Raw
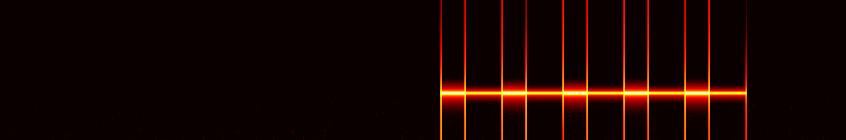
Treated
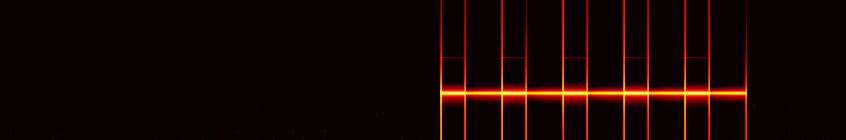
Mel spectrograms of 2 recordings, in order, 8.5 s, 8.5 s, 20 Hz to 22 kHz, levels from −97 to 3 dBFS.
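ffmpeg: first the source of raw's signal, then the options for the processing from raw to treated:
-f lavfi -i "aevalsrc='pow(10,(-1.5-17*gte(mod(t,0.61),0.24))/20)*sin(2*PI*1590*t)':duration=3.05:sample_rate=44100"
-af "acompressor=threshold=-14dB:ratio=4"

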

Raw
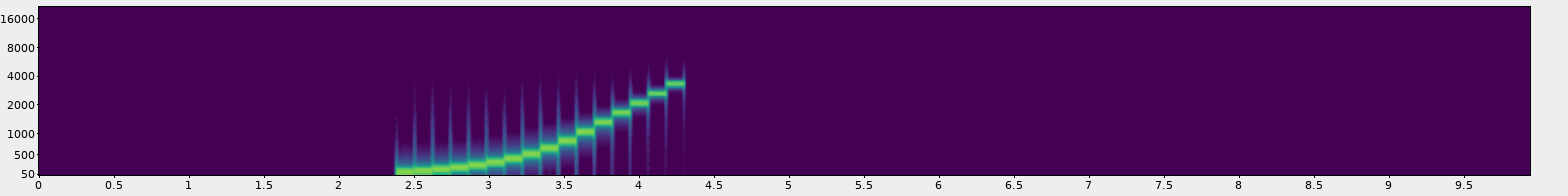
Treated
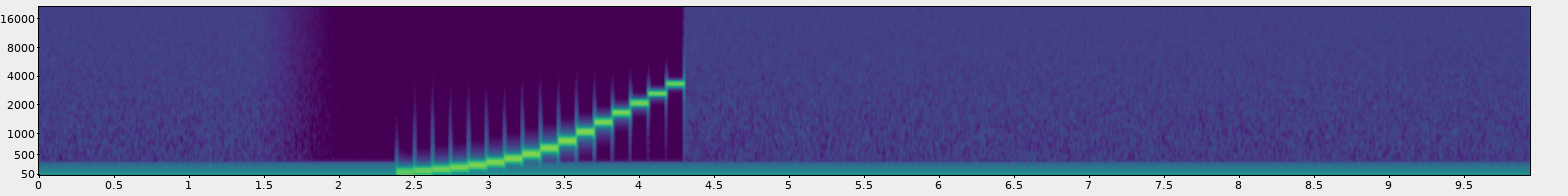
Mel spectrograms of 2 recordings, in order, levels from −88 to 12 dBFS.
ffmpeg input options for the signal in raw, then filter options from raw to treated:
-f lavfi -i "aevalsrc='0.501*clip(min(mod(t,0.12),0.12-mod(t,0.12))/0.005,0,1)*sin(2*PI*104*pow(2,floor(t/0.12)/3)*mod(t,0.12))':duration=1.92:sample_rate=44100"
-af "highpass=frequency=180:poles=1,areverse,acompressor=mode=upward:threshold=-24dB:ratio=2.5,areverse,aeval=exprs='val(0)+0.0112*(sin(2*PI*50*n/s)+sin(2*PI*2*50*n/s)/2+sin(2*PI*3*50*n/s)/3+sin(2*PI*4*50*n/s)/4+sin(2*PI*5*50*n/s)/5)':channel_layout=same"

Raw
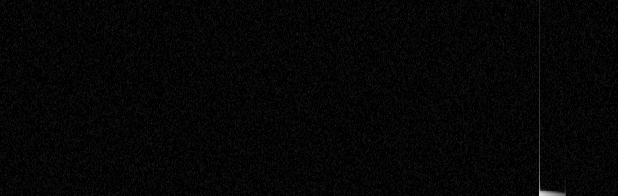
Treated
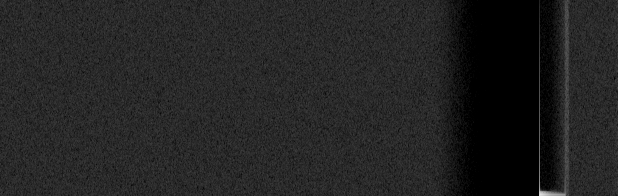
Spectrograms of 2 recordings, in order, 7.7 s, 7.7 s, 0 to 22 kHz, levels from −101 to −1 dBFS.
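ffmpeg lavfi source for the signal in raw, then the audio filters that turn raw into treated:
-f lavfi -i "aevalsrc='0.251*pow(10,-3*t/0.39)*sin(2*PI*184*t)+0.15*pow(10,-3*t/0.309)*sin(2*PI*293.3*t)+0.0891*pow(10,-3*t/0.267)*sin(2*PI*393*t)+0.0531*pow(10,-3*t/0.257)*sin(2*PI*422.5*t)+0.0316*pow(10,-3*t/0.239)*sin(2*PI*488.2*t)':duration=0.32:sample_rate=44100"
-af "agate=range=-24dB:threshold=-52dB:ratio=16:detection=peak,areverse,acompressor=mode=upward:threshold=-35dB:ratio=2.5,areverse"

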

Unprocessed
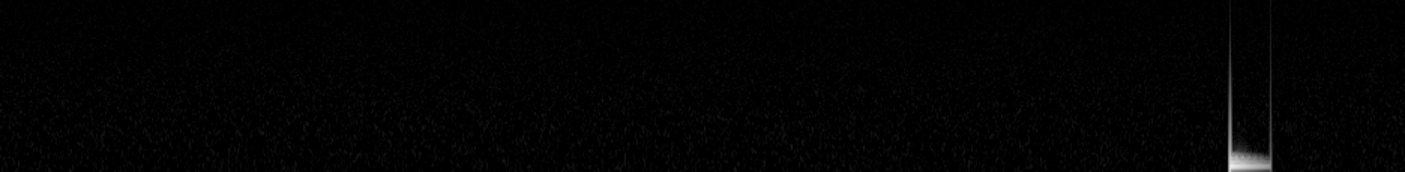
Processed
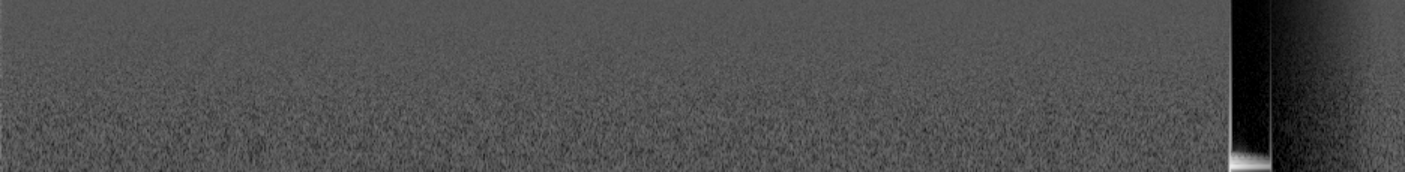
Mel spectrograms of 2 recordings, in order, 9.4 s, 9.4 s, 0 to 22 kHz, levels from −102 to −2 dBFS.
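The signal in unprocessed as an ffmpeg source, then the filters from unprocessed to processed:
-f lavfi -i "aevalsrc='0.376*pow(10,-3*t/0.46)*sin(2*PI*151*t)+0.141*pow(10,-3*t/0.364)*sin(2*PI*240.7*t)+0.0531*pow(10,-3*t/0.315)*sin(2*PI*322.5*t)+0.02*pow(10,-3*t/0.304)*sin(2*PI*346.7*t)+0.0075*pow(10,-3*t/0.282)*sin(2*PI*400.6*t)':duration=0.27:sample_rate=44100"
-af "acompressor=mode=upward:threshold=-19dB:ratio=2.5"

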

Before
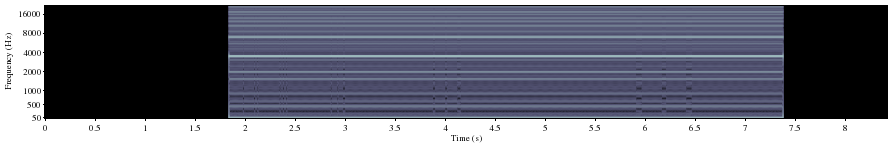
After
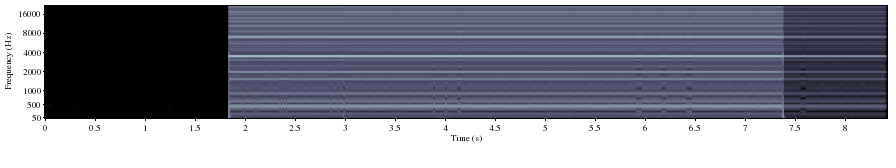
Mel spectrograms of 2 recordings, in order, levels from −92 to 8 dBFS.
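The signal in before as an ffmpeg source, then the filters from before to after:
-f lavfi -i "aevalsrc='0.178*(2*lt(mod(3510*t,1),0.29)-1)':duration=5.54:sample_rate=44100"
-af "highpass=53,equalizer=frequency=440:width=0.81:gain=9,aecho=1:1:1142:0.168"

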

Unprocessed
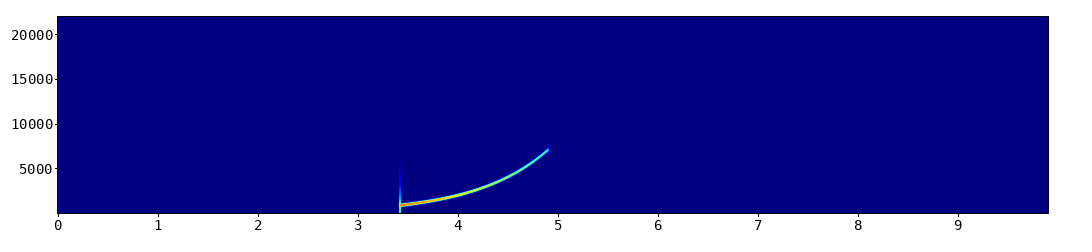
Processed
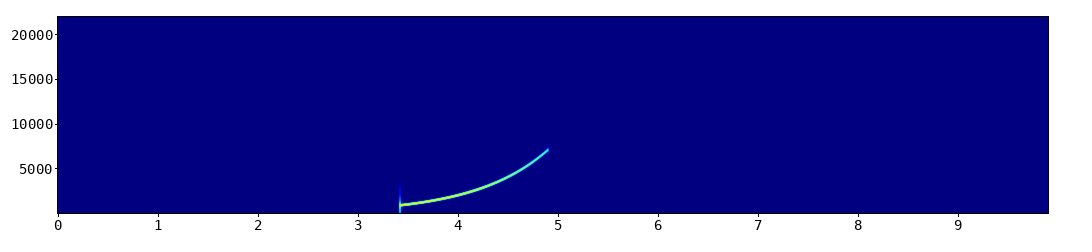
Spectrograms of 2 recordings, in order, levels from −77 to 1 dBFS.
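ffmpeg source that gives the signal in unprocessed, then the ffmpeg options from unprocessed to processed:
-f lavfi -i "aevalsrc='pow(10,(-13.5-28*t/1.48)/20)*sin(2*PI*917*1.48/(35.5*log(2)/12)*(exp(35.5*log(2)/12*t/1.48)-1))':duration=1.48:sample_rate=44100"
-af "alimiter=limit=-22dB:level=0:latency=1,acompressor=threshold=-30dB:ratio=4"

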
